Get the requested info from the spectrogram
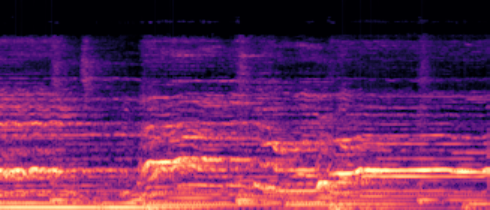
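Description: Live symphony orchestra accompanying a singer, with sustained sung notes over the strings and a long held note near the end.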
